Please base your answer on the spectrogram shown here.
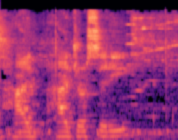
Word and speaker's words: Hydrocity: which, for me personally, I pronounce it as Hydrocity, but I spell it out as one word.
